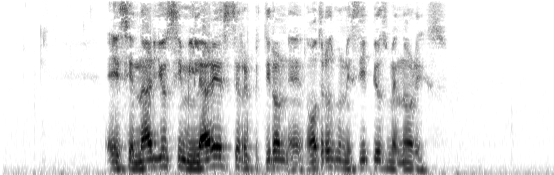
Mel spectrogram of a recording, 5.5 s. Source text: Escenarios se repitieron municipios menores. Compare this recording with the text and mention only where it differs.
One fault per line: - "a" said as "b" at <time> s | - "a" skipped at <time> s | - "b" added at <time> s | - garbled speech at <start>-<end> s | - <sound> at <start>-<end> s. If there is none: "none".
- "similares" added at 1.7 s
- "en otros" added at 2.9 s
